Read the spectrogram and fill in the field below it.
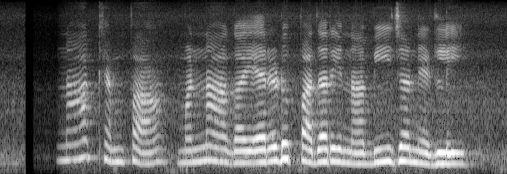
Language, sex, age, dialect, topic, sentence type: Kannada, female, 18-24, Dharwad Kannada, agriculture, question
